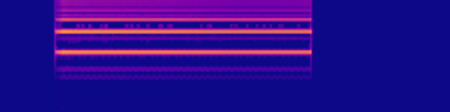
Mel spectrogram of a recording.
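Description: Small electronic buzzer on a water-tank overflow alarm circuit sounding one steady, high-pitched beep of about two and a half seconds that starts and stops abruptly. The alarm is triggered because the probe wires are in water, the sign that the water has reached the overflow level.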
